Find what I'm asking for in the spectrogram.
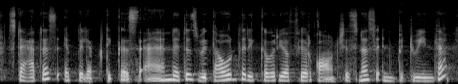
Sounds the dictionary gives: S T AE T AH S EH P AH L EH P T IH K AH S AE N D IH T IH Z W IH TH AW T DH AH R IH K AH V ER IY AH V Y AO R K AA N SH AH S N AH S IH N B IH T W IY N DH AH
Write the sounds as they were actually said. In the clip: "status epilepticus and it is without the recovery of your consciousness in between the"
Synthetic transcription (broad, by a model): S T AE T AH S EH P AH L EH P T IH K AH S AE N D IH T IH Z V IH T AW T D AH R IH K AH V ER IY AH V Y AO R K AA N SH AH S N AH S IH N B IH T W IY N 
